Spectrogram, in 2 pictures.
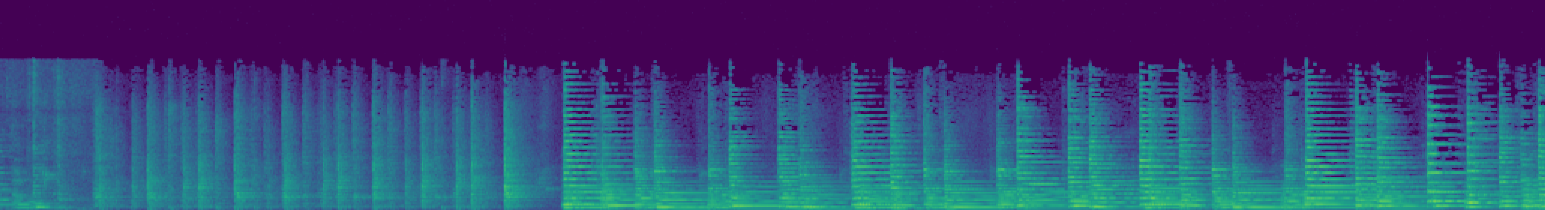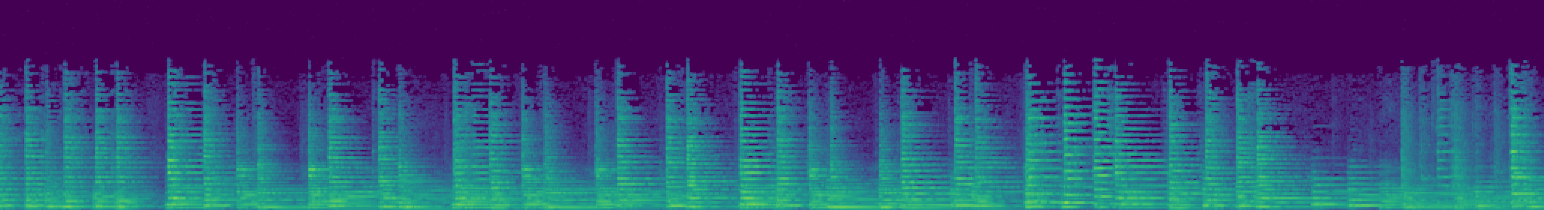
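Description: Grand piano and Brazilian bandolim (mandolin) playing a choro-style tango brasileiro together. Soft, sparse notes for the first five seconds or so, then the full duo comes in loud with a lively, steady rhythm.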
